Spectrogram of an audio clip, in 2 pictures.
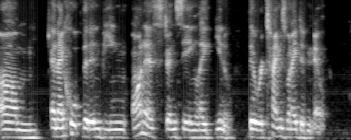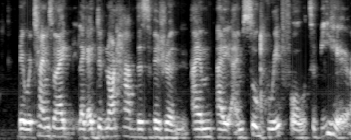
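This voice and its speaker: A woman's very deep, low voice in a Trinidadian accent, moderately paced with fairly even intonation. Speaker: tech research leader. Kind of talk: podcast interview. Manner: hesitant, many fillers.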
